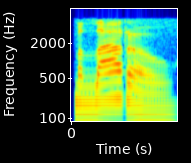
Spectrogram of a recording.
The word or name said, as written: mulatto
